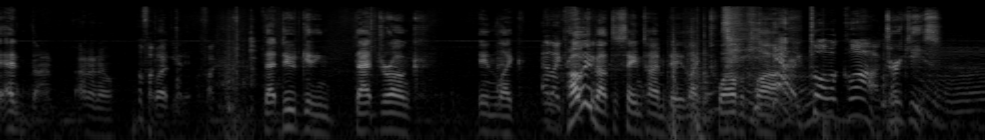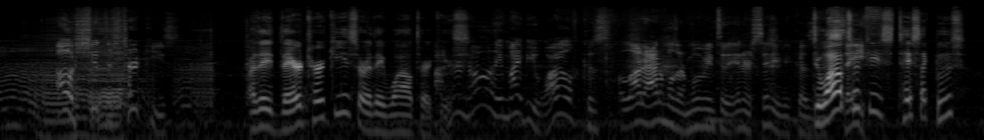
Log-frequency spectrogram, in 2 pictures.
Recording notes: our 3 hour recording in the truck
